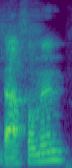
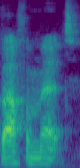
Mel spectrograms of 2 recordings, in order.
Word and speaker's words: Baphomet: and all is that you said bath lemon yep I thought it was a Baphomet oh yeah I mispronounced your right yeah yeah cuz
